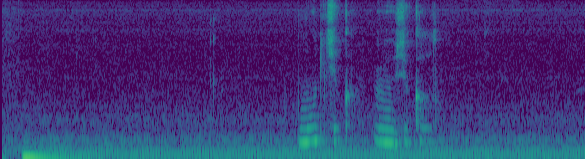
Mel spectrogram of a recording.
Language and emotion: Russian, sad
